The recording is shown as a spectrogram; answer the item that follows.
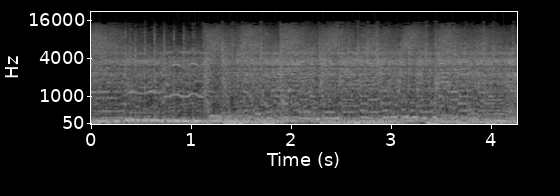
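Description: Heavy metal song playing: distorted electric guitars over bass and drums, with a note bending up and down in pitch about half a second in.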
